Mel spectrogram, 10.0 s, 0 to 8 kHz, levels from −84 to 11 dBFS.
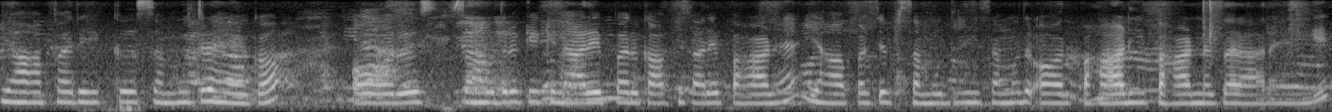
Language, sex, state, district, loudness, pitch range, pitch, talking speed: Hindi, female, Andhra Pradesh, Krishna, -19 LUFS, 250-275 Hz, 260 Hz, 160 wpm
